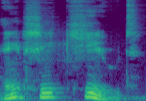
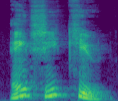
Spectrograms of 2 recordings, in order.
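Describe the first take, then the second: First: Very slow, higher, stretched-out compliment; strained politeness. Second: High, drawn-out cooing remark; Red Sam's wife. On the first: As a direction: stretch it out with a polite, tight mouth. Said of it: "stretching her mouth politely". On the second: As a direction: coo it slowly, pitched well up. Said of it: "Red Sam's wife said". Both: A narrator's reading.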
